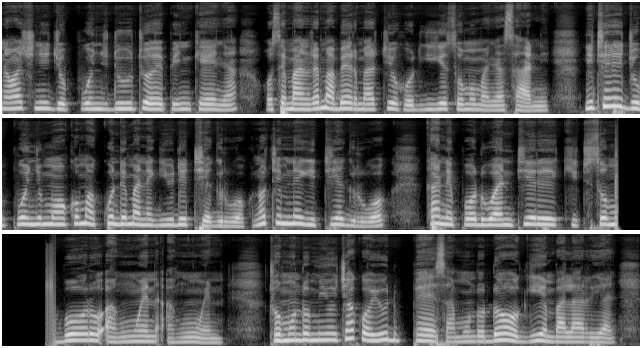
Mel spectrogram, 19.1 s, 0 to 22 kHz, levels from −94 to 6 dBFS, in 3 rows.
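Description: At 12.51 s the speech is cut by a cable pulled and plugged in. The sound stops with a sharp pop, a vertical spike on the waveform and a broadband stripe on the spectrogram. Near silence follows for about 0.73 s, a flat trace and a dark gap. As the plug goes back, only its tip makes contact for about 72 ms, giving a burst of 50 Hz mains buzz, seen as stacked horizontal lines at 50 Hz multiples. A second pop at 13.29 s restores the speech.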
